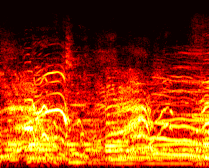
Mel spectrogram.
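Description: Several voices yelling and whooping at once, drawn-out cries that slide up and down in pitch, the shouts of a staged stage fight, over an orchestra holding low sustained notes.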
